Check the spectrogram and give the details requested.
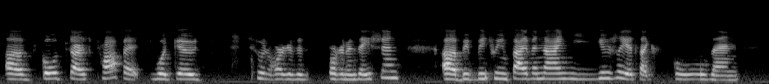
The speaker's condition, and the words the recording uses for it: Stuttering. But at work, though, I can wait tables for 6-7 hours straight and not stutter one bit.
